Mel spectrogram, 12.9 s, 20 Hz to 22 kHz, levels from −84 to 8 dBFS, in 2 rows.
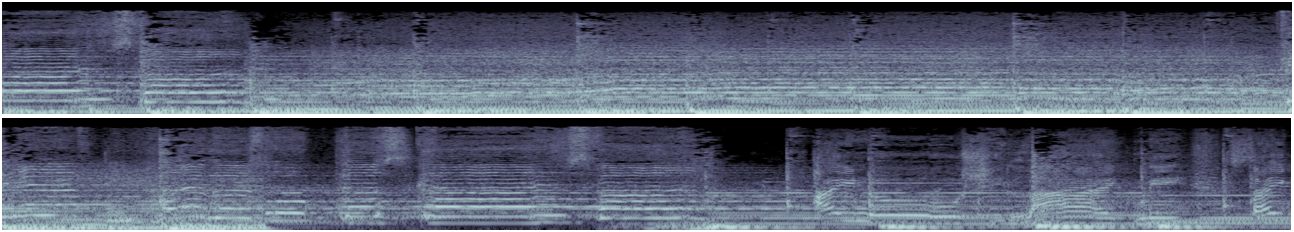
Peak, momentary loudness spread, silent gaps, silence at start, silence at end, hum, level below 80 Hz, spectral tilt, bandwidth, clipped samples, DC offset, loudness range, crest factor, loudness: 0 dBFS; 5 LU; none; 0 s; 0 s; none; -20 dBFS; -5 dB/octave; 17 kHz; under 0.1%; under 0.1%; 3 LU; 12 dB; -15 LUFS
